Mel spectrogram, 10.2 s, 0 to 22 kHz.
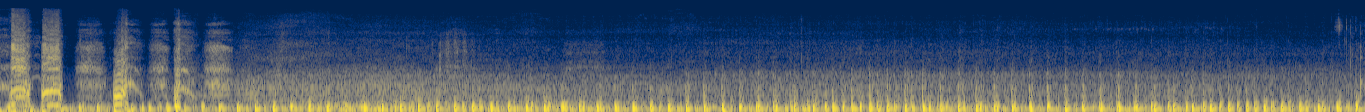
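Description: Yamaha Y15ZR motorcycle, a single-cylinder underbone, idling at a standstill with a steady, even pulsing beat.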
